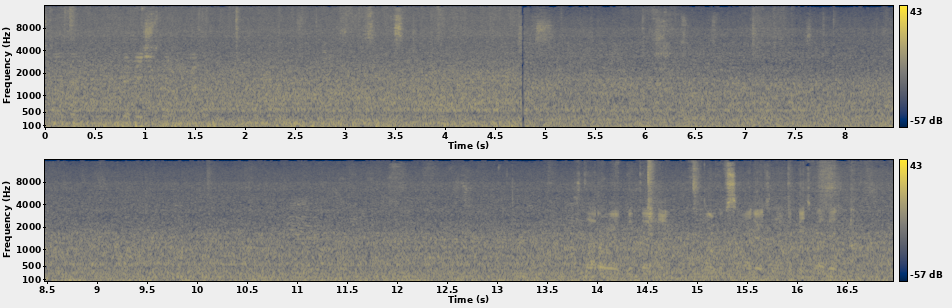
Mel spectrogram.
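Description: A steady low roar of jet engines fills the air.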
